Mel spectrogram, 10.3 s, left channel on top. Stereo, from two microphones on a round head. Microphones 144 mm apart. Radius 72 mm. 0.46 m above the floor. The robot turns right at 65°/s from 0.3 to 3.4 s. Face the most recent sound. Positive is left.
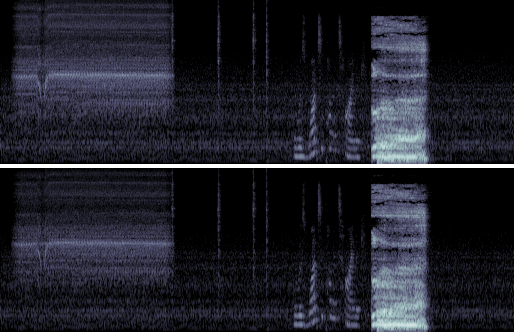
turn(degrees=-50)  # may be behind; listen again after turning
